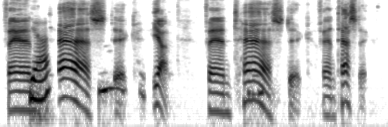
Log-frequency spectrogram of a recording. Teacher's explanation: three syllables emphasis on the second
